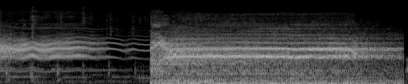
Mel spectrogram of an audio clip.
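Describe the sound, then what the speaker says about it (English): Shrill anime scream from the character Morty in Shaman King, a loud sustained cry that wavers and warbles, then jumps into a harsher, noisier and louder held scream lasting several seconds with no talk. "I love how identical the Morty screams are in both versions."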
